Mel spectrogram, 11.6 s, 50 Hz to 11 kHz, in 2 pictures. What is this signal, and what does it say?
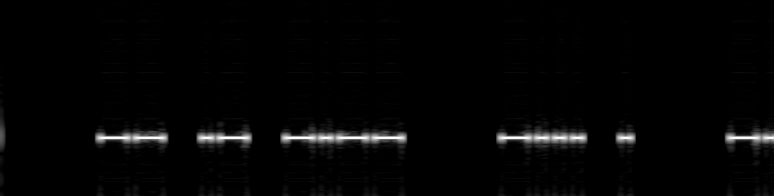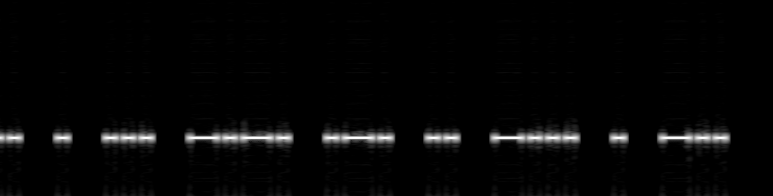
Morse code, heard as a keyed tone, about 18 wpm, spaced as for 15 wpm, 1000 Hz. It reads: MAY BE DESCRIBED
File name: qotdfiles / 15wpm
